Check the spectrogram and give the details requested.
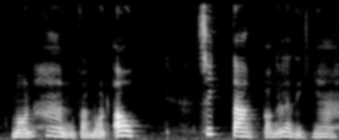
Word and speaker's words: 식당: Thế thì ở phụ âm tờ các bạn sẽ đọc gấp đôi phụ âm lên là 식당, 식당.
